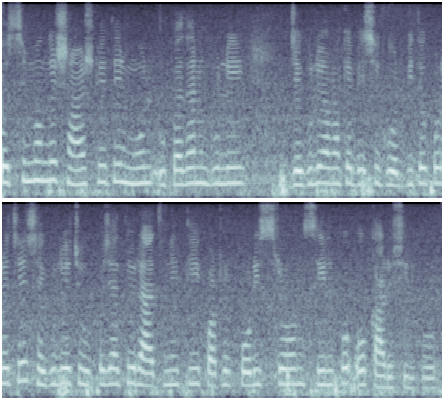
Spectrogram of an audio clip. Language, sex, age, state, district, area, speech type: Bengali, female, 30-45, West Bengal, Kolkata, urban, spontaneous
